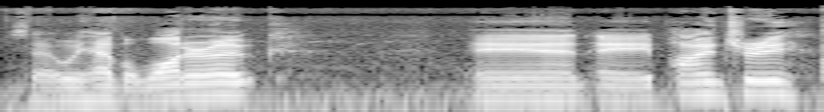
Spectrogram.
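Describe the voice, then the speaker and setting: A man in his thirties with a relaxed, folksy manner, vlogging casually about his work while standing outdoors at a job site, filmed on a phone held at arm's length. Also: medium pitch, slow. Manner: relaxed, folksy, says y'all. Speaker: vlogger running dumpster rentals and a tree service. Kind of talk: casual vlog narration. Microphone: phone camera held at arm's length. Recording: outdoor phone audio with faint background noise.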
